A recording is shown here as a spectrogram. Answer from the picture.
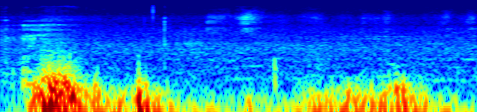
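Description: Marker pen writing on a whiteboard: short rubbing strokes, with a couple of light ticks as the tip touches the board.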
